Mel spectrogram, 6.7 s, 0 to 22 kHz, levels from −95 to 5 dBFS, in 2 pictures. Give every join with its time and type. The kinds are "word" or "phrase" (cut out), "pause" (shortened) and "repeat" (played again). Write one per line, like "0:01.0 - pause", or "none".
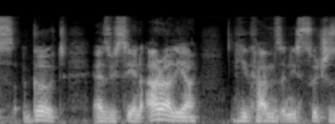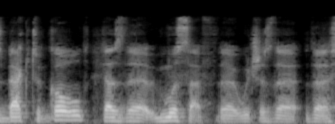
0:02.5 - word
0:04.4 - word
